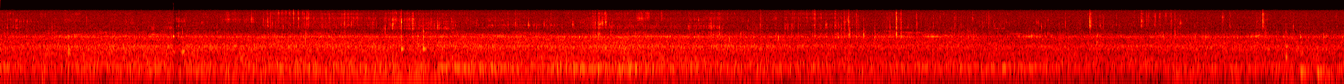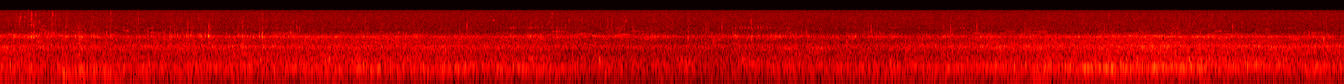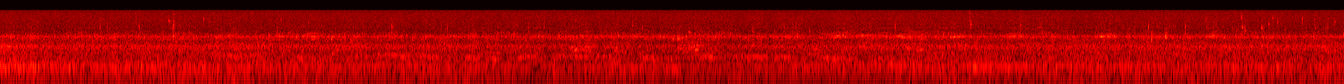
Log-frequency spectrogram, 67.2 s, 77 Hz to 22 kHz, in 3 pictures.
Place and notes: Recorded with a Sound Devices MixPre-3 and a stereo pair of JrF hydrophones.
